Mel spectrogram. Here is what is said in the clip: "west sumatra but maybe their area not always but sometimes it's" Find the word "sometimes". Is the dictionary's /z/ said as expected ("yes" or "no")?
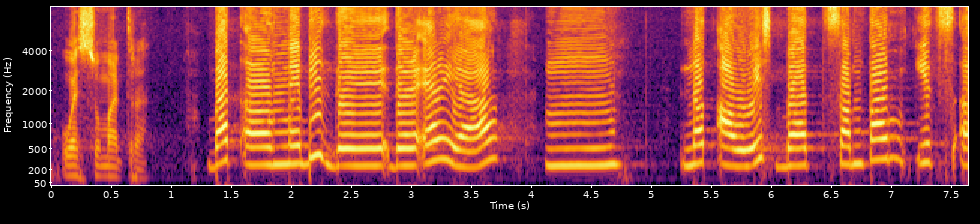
no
